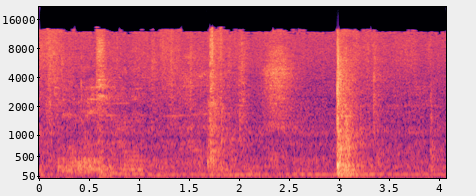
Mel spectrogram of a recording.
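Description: A book thumps onto a table.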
